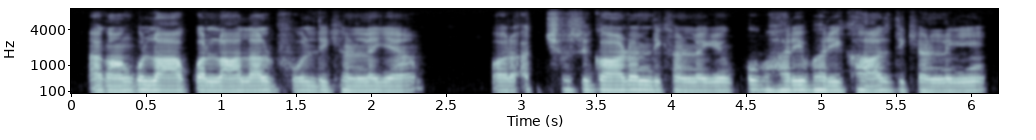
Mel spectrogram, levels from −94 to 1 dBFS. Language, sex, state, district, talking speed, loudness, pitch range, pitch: Garhwali, male, Uttarakhand, Uttarkashi, 185 wpm, -18 LUFS, 115-125 Hz, 120 Hz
